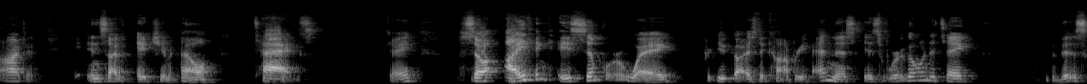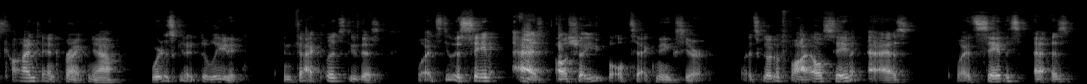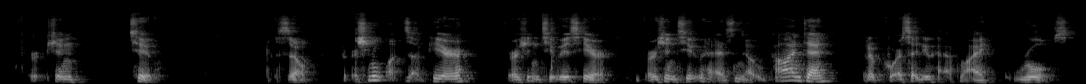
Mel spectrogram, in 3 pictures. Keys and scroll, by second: 7.1 super+=, 11.6 super+a, 14.7 super+s, 19.2 shift+super+s, 21.0 Right, 23.5 Return, 29.0 super+a.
